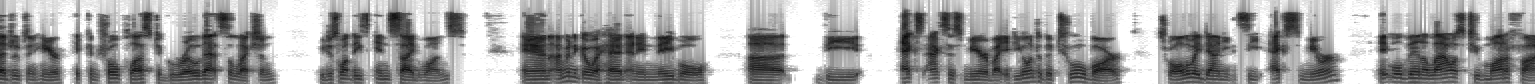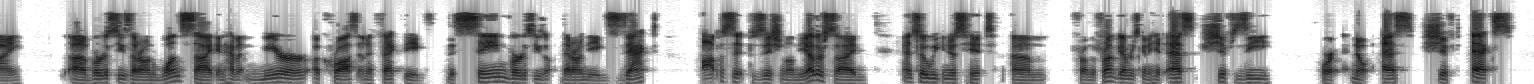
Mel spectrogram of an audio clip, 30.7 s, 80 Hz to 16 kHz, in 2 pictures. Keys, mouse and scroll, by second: 0.9 ctrl+KP_Add, 1.0 ctrl+KP_Add, 1.8 ctrl+KP_Add, 1.9 ctrl+KP_Subtract, 2.3 ctrl+KP_Subtract, 3.7 right click, 4.3-7.4 middle drag, 4.8 z, 7.4 t, 8.5-9.8 middle drag, 9.8-11.5 drag, 11.5-13.3 middle drag, 13.3-15.3 drag, 13.8 z, 14.2 s, 15.3-18.1 middle drag, 18.1-20.3 drag, 18.4 z, 20.1 z, 20.1 KP_3, 20.3-22.9 middle drag, 23.0 z, 23.2-28.1 middle drag, 23.9 z, 25.1 KP_1, 25.4 z, 27.1 s, 28.9-30.6 drag, 29.3 s.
